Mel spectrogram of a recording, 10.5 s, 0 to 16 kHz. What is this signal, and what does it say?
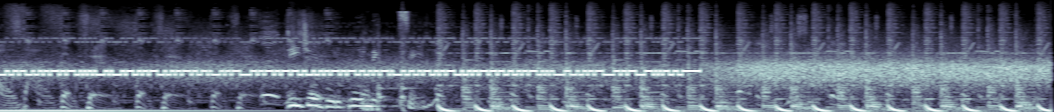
RTTY (45.45 baud, 170 Hz shift), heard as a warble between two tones, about 1360 Hz centre, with radio static and a narrow filter. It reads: … 4337 2357 8387 1845 5968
